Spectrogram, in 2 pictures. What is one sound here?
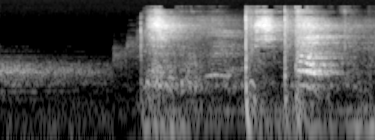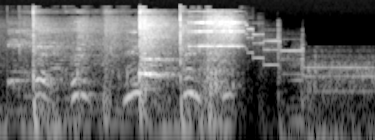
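A boxer's gloves strike a double-end bag in quick, sharp smacks.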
